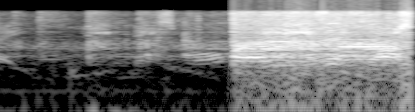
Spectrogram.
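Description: Music with a voice, quiet at first, then suddenly much louder just over halfway through.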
